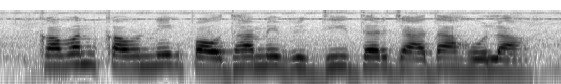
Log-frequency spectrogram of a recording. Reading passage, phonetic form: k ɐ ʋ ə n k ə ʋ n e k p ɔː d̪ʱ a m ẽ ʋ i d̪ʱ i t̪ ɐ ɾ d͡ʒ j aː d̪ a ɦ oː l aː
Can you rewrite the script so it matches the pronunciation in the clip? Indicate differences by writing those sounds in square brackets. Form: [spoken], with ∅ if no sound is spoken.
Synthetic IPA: k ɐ ʋ ə n k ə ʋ n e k p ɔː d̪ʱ a m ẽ ʋ [ɪ] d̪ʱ i [d̪] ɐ ɾ d͡ʒ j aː d̪ a ɦ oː l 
